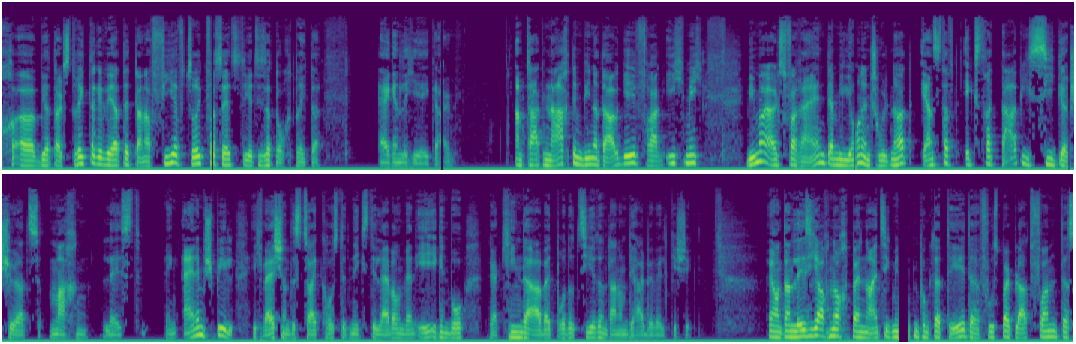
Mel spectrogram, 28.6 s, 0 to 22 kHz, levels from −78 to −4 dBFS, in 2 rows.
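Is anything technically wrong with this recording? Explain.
Yes. This speech recording has two faults.

DC offset runs throughout. The whole waveform sits shifted away from zero by a constant amount, so it is inaudible but wastes headroom and shows as steady energy at 0 Hz. Unlike rumble or hum, it does not fluctuate or carry any pitch.

Damaged data in a compressed stream occurs at 2.79–2.83 s (after "gewertet dann auf vier", before "jetzt ist er doch"), 5.82–5.89 s (after "eigentlich eh"), 11.35–11.39 s, 14.21–14.24 s and 26.24–26.41 s (after "ich auch noch bei"). Corrupted bytes make the decoder misread frames and hunt for the next header. Each event is heard as a brief glitch in the speech.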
